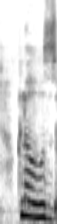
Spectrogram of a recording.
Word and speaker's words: clothes: زي ما انتم شايفين كده ال تي اتش مش بتتنطق والاس بتتنطق زد.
